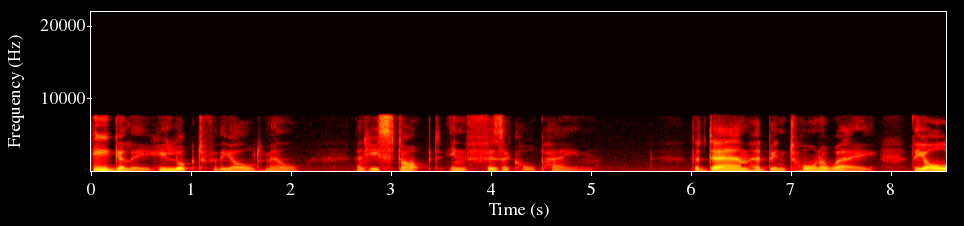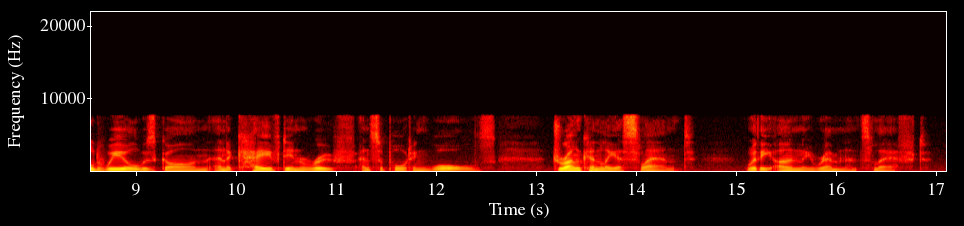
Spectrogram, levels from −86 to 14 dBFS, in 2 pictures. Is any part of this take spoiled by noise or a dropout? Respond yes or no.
no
